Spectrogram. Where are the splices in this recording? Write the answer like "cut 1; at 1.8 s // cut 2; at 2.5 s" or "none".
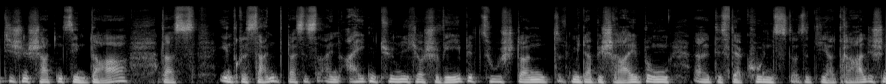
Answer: cut 1; at 1.6 s // cut 2; at 2.8 s // cut 3; at 5.7 s // cut 4; at 7.3 s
